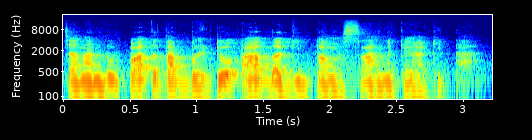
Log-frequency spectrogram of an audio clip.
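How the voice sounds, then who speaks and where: A man's voice: medium pitch, flat delivery, normal speed, noisy background. A man delivering a preachy rebuttal monologue to viewers, emphatic and challenging, with rhetorical questions.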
